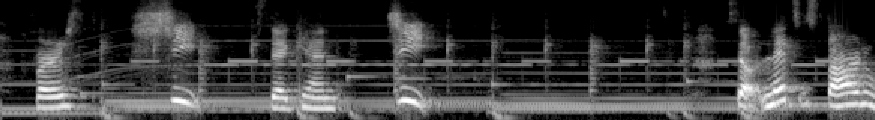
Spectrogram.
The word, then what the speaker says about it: 系: The third meaning of xi, for example, 联系 means contact.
